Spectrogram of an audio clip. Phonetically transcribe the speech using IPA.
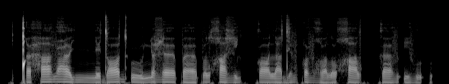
ǃɐhaːvʕɐːj nːed ɒːd ʔuːɲɒɮɜː pɐːpulˠ χaɮiʎkːɒː ladevqʷɐv ʁʷɐlˠu χalˠkːɐːv ʔivuʔ

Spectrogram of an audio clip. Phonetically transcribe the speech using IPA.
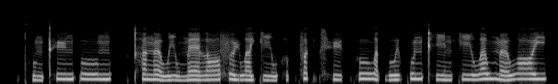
kʷʰɐ˨˩ŋ kʰyː˧ŋpuː˧ŋ | kʰɐ˧ŋœː˨˩wiː˨˩w mɛː˨ lɔː˨˥fɵ˨ɥ wɐ˨jkiː˨˩whʊ˧k̚fɐ˥k̚ t͡sʰyː˨˥k̚huː˥wɐ˨k̚wuː˧j kʷɐ˥nkʰiː˨nkiː˧ wɐ˥wmœː˨˥wɔː˥j

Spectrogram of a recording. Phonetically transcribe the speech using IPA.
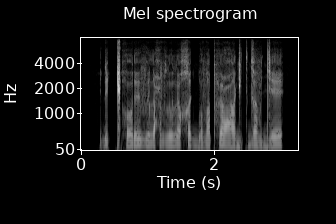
ɗiǁʰo ɾɨ vɨlɨħɵvlu lɵχɨ ɡ͡bovapʰɵ ʕaɡitʲɡɐv dʲe

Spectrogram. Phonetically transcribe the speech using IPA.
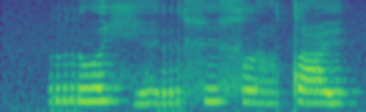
rʊ˧˥ɐ̯çɛ̤˩˧˩rxɪ˧˥x la̤˧tˤe˧

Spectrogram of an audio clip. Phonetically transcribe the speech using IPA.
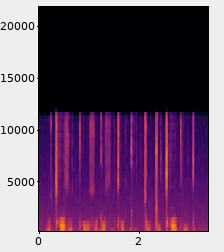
ɳuǀʰazlut pʰɔ̰sɔ̰ ɖɔsḭtʰɔ̰ʃ ɖʱḭtǀuǁe ǀʰaltʰet

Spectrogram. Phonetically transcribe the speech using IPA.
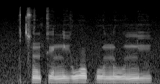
t͡sũ˨ kɪ˨ ni˨ wo˦˨pu˨nuː˨ɲi˦

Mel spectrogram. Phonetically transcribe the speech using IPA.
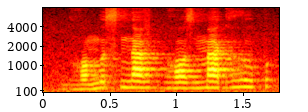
ɡʱɔ˩ŋʊ˥sna˥v bʱɔ˧z ma˥ɡ ɦʊ˥p

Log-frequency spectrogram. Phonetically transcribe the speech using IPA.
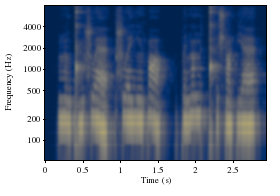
mə̃ɡ͡ǃĩ sʷæ | sʷɛːjĩpɑ | pɪnɔ̃nə ǃʰɪʃɑ̃ pʲæ

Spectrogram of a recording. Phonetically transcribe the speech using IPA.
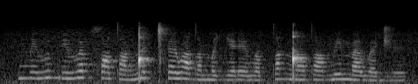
me˧vɘ˥be˧ vɜ˥bsˤu˧tˤa˩ŋ͡ǃɘ˥ ǀʰɜ˥wɘ˧dˤɨ˩mɐ˩ ʎɛ˩ɾɛ˩vɐ˩btˤɐ˥ ŋ͡ǃa˧tˤa˧me˥ma˧ wɐ˩d͡ʒɘ˩

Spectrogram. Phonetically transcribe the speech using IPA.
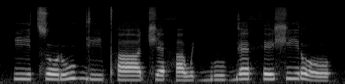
iː˨t͡so˨ɾuː˦ ɡi˨pʰaː˨t͡ʃɛ˨ ha˨wɪ˨ ɡ͡buː˨ɡɛ˦he˦ ʃi˦ɾo˨

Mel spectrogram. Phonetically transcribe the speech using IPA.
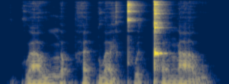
kʷaː˨˥wŋɐ˥p̚hɐ˧t̚ wɐ˨˩j kʷʰɐ˥t̚kʰɐ˨˧ŋaː˨˩w

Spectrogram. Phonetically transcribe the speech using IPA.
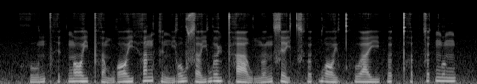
huː˨˥npʰɪ˨˥k̚n̪ɔː˥j pʰɐ˨˩mwɔː˧jhɐ˥nkɪ˨˩ŋ jo˥wsɐ˨˥jwɵ˥ɥ pʰaː˨˩wn̪ɵ˨˥nse˨˩j t͡sʰɵ˨˥t̚wɔː˨jkʷʰaː˧j | ɵ˧t̚pʰɐ˨˥k̚sɵ˥t̚ ŋʊ˥ŋ

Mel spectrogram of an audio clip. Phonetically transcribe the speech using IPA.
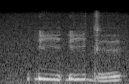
ɗi˥˧ ɗi˥ dɪ˩˧

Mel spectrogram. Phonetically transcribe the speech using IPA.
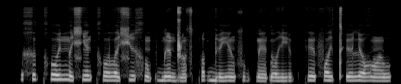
xə˦kʰo˦y̯nə˨ɕẽ˦ kʰo˧lʌ˨ ɕy˦xõ˨˦pɡ͡bẽ˦˨ ɖ͡ʐõ˨sqʷə˦ ɡ͡by˨jẽ˨˦sʷʌ˨ k͡pẽ˨ɗo˧i̯ jy˨pkẽ˦fʌ˦i̯ tʼy˦ly˦ ʁʷə̃˦u̯

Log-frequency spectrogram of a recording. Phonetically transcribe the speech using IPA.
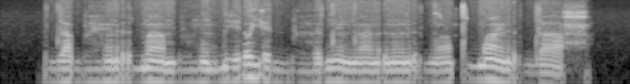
dabʱɛ̃rɓã bʱũɓi ɾʊjedbʱə dẽdãrũrdẽtˤ ɓɛ̃r daħ

